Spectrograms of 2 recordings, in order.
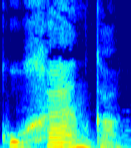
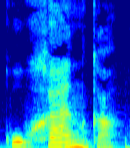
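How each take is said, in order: No difference in how they are said.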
